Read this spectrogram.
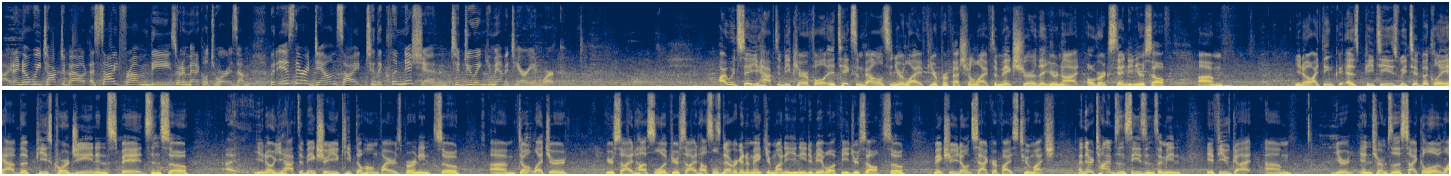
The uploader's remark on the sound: LIVE from the Private Practice Section Annual Conference in Colorado Springs, Colorado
